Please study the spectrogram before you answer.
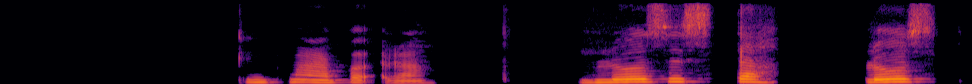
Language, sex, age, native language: Icelandic, female, 40-49, Icelandic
